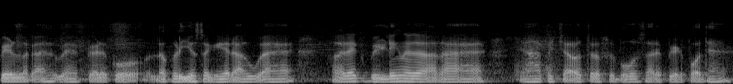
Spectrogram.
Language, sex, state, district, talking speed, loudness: Hindi, male, Bihar, Sitamarhi, 220 wpm, -27 LUFS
